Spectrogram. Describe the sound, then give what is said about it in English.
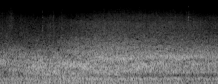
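A Nissan Maxima car drives past, its steady engine and tire roar filling the short clip at a loud, even level with no voices. “Well, now that we have new content, let's name the cars. That's a Nissan Maxima.”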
